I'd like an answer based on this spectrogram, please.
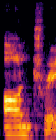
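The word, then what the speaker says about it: entrée: So language it's also yes it's like entry actually but because it's originally came from French it's a French word so it's pronounced entree even though it's written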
